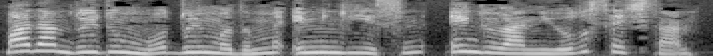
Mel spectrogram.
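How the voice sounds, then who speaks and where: A nervous old ranch hand, as a woman does him, placating and eager to please, a touch gossipy. The reading is bright, close and dry. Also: high voice, fast, no echo, lightly acted. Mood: pleading.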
